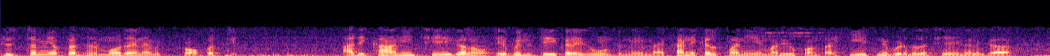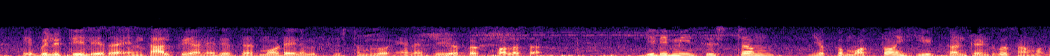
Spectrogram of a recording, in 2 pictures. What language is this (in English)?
Telugu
